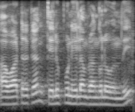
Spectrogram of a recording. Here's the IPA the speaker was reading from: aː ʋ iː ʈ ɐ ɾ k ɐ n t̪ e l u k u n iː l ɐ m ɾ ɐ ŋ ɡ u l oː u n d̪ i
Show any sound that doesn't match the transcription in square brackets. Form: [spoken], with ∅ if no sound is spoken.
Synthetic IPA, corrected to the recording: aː ʋ [aː] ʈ ɐ ɾ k ɐ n t̪ e l u [p] u n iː l ɐ m ɾ ɐ ŋ ɡ u l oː u n d̪ i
